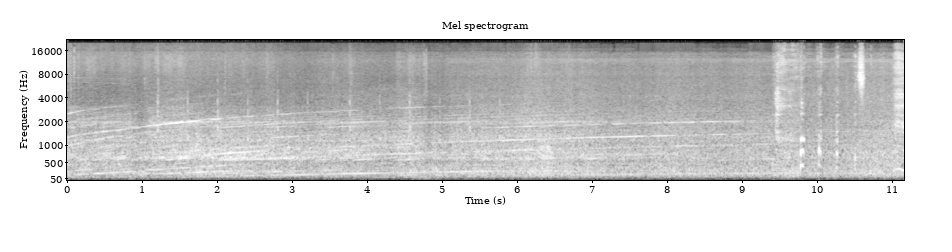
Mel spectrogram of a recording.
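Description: A Porsche Taycan Turbo S electric car accelerating hard from low speed, its rising electric whine sweeping steadily upward in pitch inside the cabin, with a few sharp knocks near the end.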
